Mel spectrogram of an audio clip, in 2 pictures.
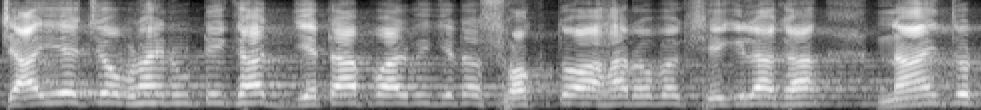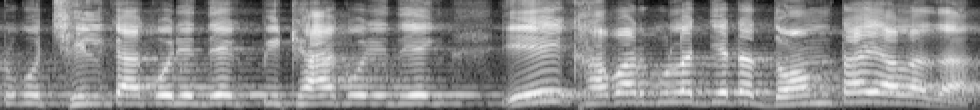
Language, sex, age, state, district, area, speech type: Bengali, male, 45-60, West Bengal, Purulia, urban, spontaneous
